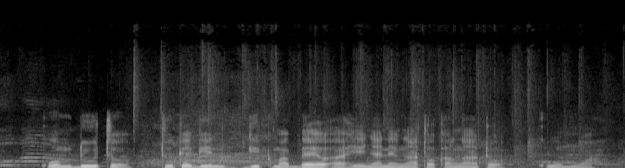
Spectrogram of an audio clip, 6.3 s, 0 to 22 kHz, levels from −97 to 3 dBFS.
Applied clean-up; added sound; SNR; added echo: none; Applause / Crowd; 18 dB; none.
